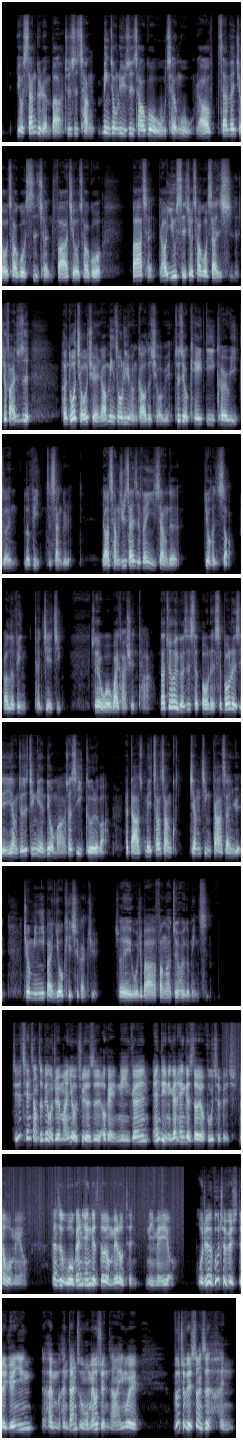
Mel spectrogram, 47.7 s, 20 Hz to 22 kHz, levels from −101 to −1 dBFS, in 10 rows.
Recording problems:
thin; very; fading below 300 Hz
crackling; faint; from 38 to 42 s; 25 dB below the speech

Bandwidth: 14.5 kHz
